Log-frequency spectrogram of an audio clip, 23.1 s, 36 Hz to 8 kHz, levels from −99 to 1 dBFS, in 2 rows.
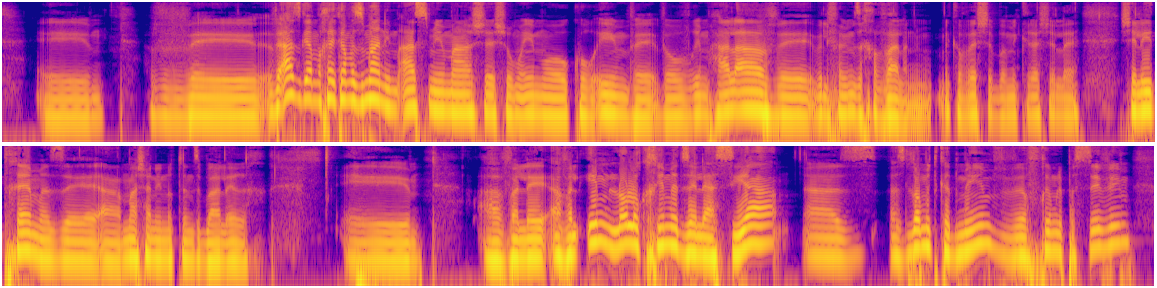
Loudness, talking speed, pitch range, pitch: -13 LUFS, 115 wpm, 100-130 Hz, 110 Hz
